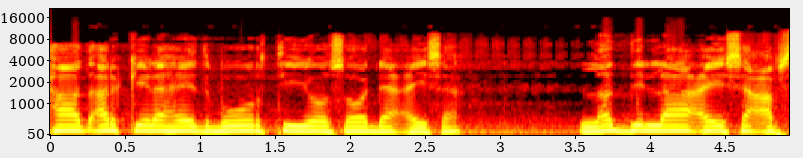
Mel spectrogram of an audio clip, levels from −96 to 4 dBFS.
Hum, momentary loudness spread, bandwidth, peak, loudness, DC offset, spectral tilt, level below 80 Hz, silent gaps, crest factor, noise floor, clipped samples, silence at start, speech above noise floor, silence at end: none; 3 LU; 10 kHz; -2 dBFS; -13 LUFS; under 0.1%; -6 dB/octave; -34 dBFS; none; 10 dB; -39 dBFS; under 0.1%; 0 s; 27 dB; 0 s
